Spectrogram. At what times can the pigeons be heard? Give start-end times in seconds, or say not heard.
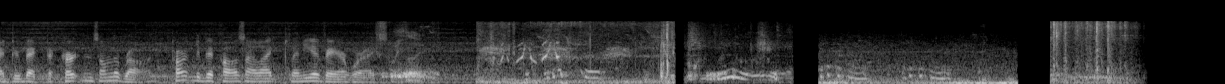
3.8-11.4.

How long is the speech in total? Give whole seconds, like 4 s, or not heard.
4 s.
